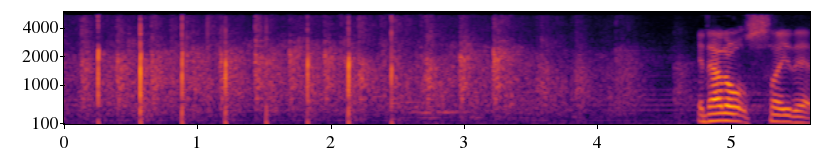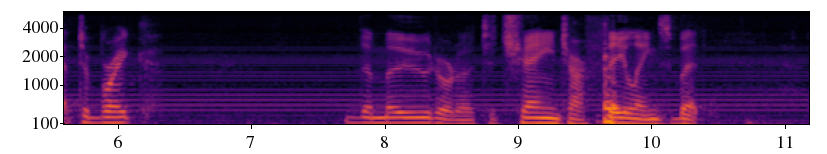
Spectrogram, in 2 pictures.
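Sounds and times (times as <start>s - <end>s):
sharp rhythmic claps: 0.0s - 4.9s
speech: 4.8s - 6.3s, 7.7s - 10.5s.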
